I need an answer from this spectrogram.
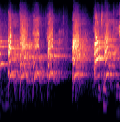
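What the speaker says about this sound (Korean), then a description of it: "제작진 방문에 목청껏 짖는 녀석" A Spitz barks loudly at visitors arriving at the house, nearby, in rapid repeated bursts with yips mixed in.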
